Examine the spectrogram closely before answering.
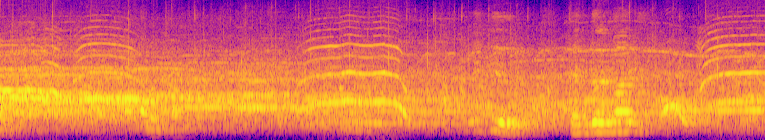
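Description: A woman sings loudly through loudspeakers in a large hall.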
